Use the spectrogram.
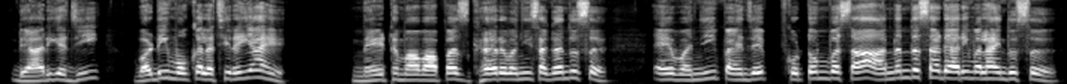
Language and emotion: Sindhi, happy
